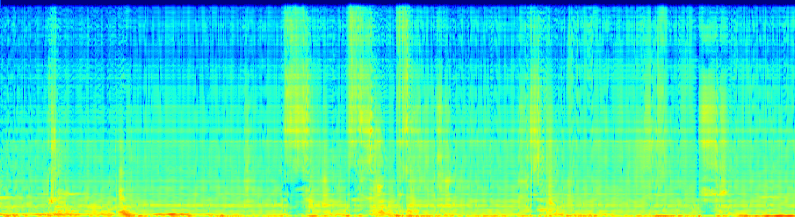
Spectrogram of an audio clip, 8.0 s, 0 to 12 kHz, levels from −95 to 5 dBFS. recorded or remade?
remade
